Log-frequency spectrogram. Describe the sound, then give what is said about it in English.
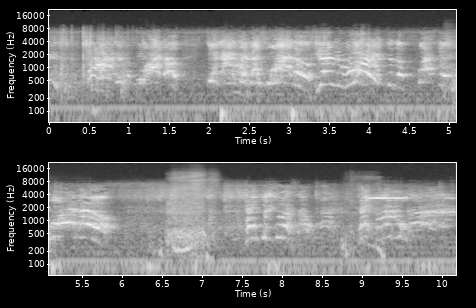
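A fire alarm blares with a steady, high electronic tone throughout, partly buried under loud, overlapping voices and shouting. “Take your shouts off as the fire alarm's going off.”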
